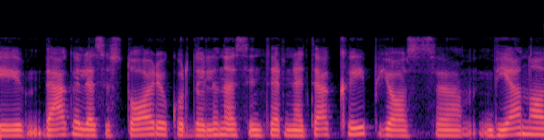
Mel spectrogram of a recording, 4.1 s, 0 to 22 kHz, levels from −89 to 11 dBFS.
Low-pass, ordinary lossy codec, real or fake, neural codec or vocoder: 7.2 kHz; Opus, 64 kbps; real; none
